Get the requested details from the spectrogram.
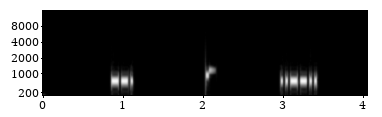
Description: Morse code, heard as a keyed tone, about 39 wpm, 700 Hz. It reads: G ?
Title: Single Character (Letter:Number:Punctuation:Prosign) Alt 40wpm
